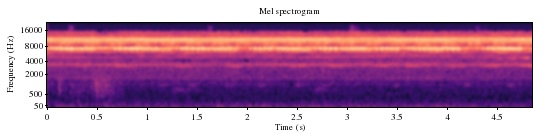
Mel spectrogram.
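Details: Crickets chirp at night in an Indian village, a steady, high-pitched chorus of continuous trilling.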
